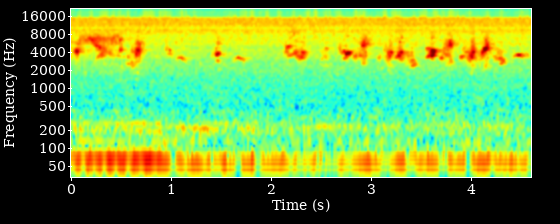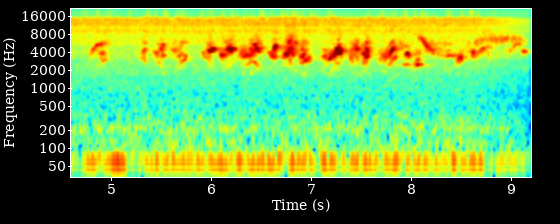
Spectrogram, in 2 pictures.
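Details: Sparrows calling in the early morning on 18 June 2018, many short high chirps overlapping in a continuous busy chatter, fairly distant beneath a steady low rumbling background noise.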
